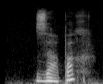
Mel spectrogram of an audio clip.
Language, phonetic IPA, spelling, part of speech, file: Russian, [ˈzapəx], запах, noun, Ru-запах.ogg
- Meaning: smell, odor, scent (sensation)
